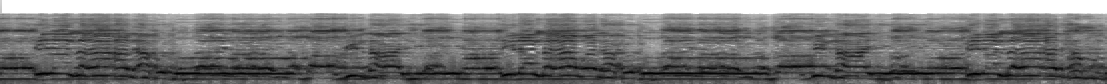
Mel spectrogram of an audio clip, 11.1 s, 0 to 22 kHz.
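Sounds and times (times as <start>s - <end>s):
person singing with ornamented slides: 0.0s - 11.0s.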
